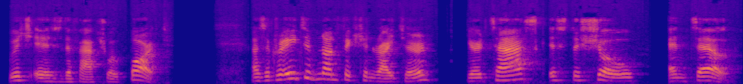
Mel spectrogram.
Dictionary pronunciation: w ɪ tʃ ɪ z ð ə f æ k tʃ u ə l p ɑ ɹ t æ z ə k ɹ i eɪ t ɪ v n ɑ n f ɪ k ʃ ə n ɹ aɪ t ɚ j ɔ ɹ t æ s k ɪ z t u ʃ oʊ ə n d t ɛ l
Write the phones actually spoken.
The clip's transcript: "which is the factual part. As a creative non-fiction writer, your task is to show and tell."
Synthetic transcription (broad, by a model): w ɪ tʃ ɪ z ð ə f æ k tʃ u ə l p ɑ ɹ t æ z ə k ɹ i eɪ t ɪ v n ɑ n f ɪ k ʃ ə n ɹ aɪ t ɚ j ɔ ɹ t æ s k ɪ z t u ʃ oʊ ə n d t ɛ l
